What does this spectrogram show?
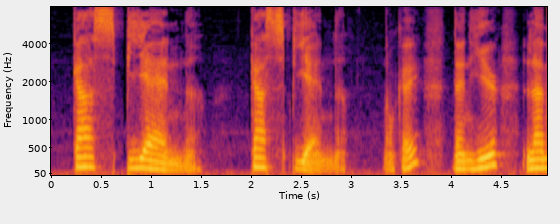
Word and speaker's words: Caspienne: So it does open the sound here. So it's e. Caspienne.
